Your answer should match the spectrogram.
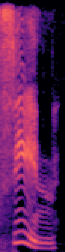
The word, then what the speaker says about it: scene: the knot let's read the sound is an initial silent digraph where the sea is silent when it is followed by an e or I read the words aloud don't forget to keep the C silent scene sent scissors scientist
